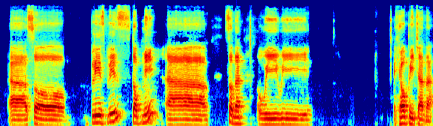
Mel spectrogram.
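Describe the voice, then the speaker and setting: A man with a Zimbabwean accent and fairly low pitch, at a very slow pace with long, frequent pauses and ordinary pitch variation. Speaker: banking systems consultant. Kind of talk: webinar presentation. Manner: hesitant, many fillers.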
